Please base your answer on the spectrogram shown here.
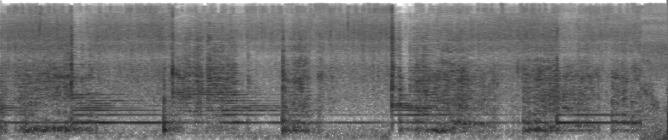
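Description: Vegetables such as capsicum and green peas frying in oil: a crackling sizzle with stirring scrapes, plus a recurring steady hum underneath.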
